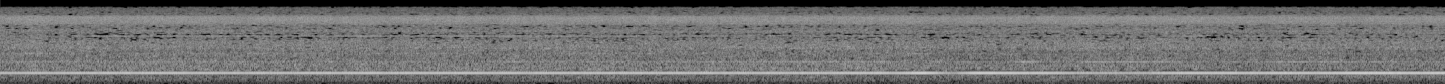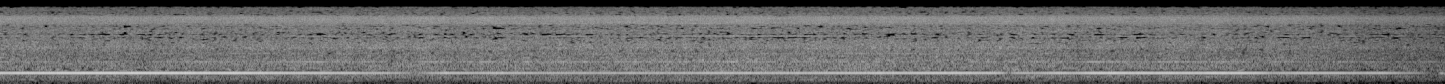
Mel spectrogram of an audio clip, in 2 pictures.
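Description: Nankai portable electric paint sprayer's turbine blower running steadily, with a high whine and the hiss of air and paint from the spray gun. It begins to wind down at the very end.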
